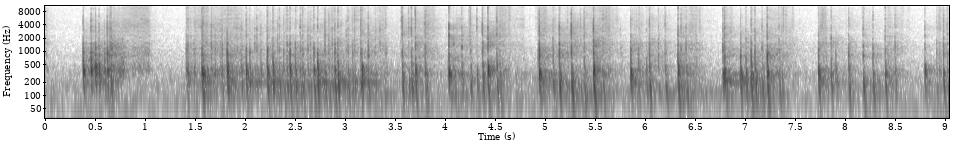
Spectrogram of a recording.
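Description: Fingertips tap quickly on the sides of a closed, hollow medium USPS Priority Mail corrugated cardboard box resting on a wooden table. Bursts of rapid, dull, hollow thunks and taps are separated by brief pauses, with a low-mid body, little high-end content and almost no ring after each hit.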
